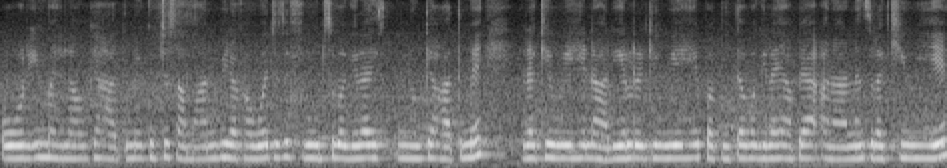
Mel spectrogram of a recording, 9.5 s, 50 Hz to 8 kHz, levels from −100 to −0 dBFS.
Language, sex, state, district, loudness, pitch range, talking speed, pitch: Hindi, female, Bihar, East Champaran, -23 LUFS, 225-235 Hz, 210 wpm, 230 Hz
